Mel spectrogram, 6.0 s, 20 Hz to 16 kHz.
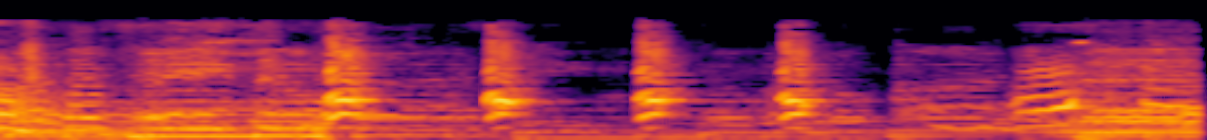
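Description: A small long-haired dog howling along to music: a falling howl at the start, then four short yips about 0.7 s apart, and a rising howl near the end.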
